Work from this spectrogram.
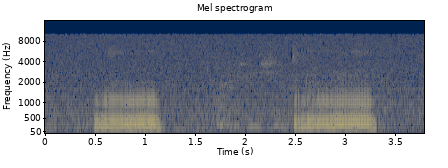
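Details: Kitten named Tigger, possibly to be renamed Baggins, that snores whether asleep or awake: two rough, buzzy, harmonic breaths under a second each, about two seconds apart, with quiet room background between.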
